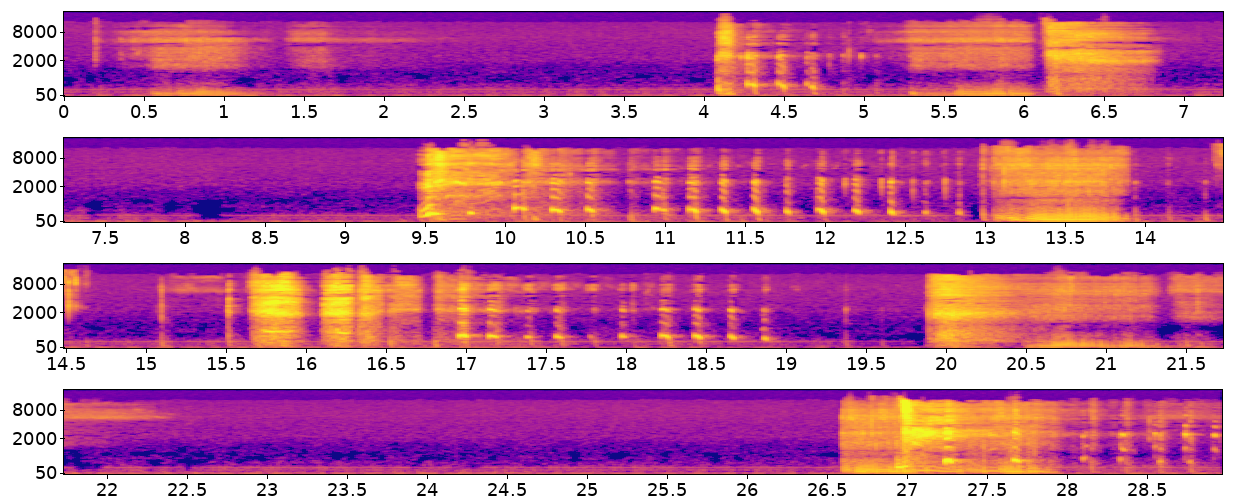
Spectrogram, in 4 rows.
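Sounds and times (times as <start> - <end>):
dog snoring and wheezing: 0.4 - 1.7, 5.2 - 6.7, 13.0 - 14.0, 19.9 - 22.1, 26.6 - 28.1.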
